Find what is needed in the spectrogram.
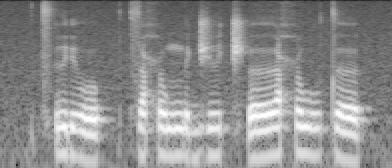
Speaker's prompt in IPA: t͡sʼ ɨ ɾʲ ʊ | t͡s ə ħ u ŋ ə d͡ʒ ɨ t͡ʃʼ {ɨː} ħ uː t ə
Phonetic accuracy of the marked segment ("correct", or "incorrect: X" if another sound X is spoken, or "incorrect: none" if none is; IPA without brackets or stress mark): incorrect: əː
